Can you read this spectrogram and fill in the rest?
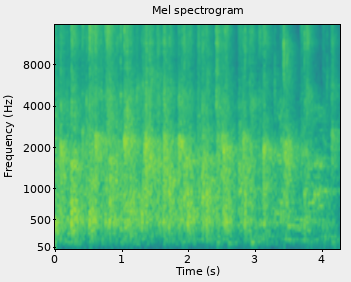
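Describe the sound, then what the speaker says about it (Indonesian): Students in an informatics classroom clap together in a dense, steady round of applause lasting several seconds, loud and close, with some voices mixed in. "Tepuk tangan."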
